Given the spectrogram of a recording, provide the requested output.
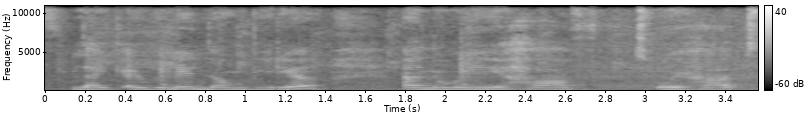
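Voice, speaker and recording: With an American accent, a woman talks in a high voice. Music plays in the background, and audible room echo surrounds her. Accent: American-tinged English, non-native. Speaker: language learner vlogger. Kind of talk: casual vlog monologue. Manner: halting with fillers in English.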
